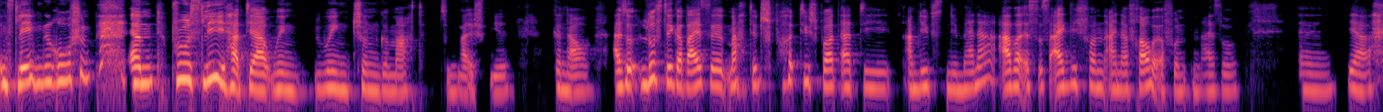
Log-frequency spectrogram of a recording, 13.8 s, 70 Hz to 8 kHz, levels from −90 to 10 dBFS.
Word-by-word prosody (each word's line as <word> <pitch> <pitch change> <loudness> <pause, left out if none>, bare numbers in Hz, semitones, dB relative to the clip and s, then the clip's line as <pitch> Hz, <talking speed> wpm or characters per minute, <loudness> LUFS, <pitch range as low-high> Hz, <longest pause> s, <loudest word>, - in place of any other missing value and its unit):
ins 225 -1 +4
Leben 235 +1 +7
gerufen. 265 +6 +2 0.4
Ähm, 235 +2 +7 0.2
Bruce 270 -1 +6
Lee 265 -1 +7
hat 210 - +3
ja 180 -3 +3
Wing 170 -3 -5
Wing 180 -1 -4
Chun 180 -2 -5
gemacht 165 0 -9
zum 165 - -14
Beispiel. 160 +1 -11 0.4
Genau. 170 -3 -6 0.2
Also, 200 +3 +3
lustigerweise 225 -4 +2
macht 215 +1 -5
den 220 - -4
Sport 265 +1 -6
die 250 - -3
Sportart 205 -4 -3
die 190 -1 -9
am 185 0 -4
liebsten 200 0 -7
die 180 - -7
Männer, 230 +11 -6
aber 205 +3 +3
es - - -7
ist 205 - -8
eigentlich 215 +4 -1
von 200 -2 -6
einer 180 0 -6
Frau 195 +3 0
erfunden. 170 -1 -11
Also, 170 0 -14 0.6
äh, 175 -1 -11 0.2
ja, 180 -3 -5
195 Hz, 165 wpm, -20 LUFS, 180-230 Hz, 0.6 s, Leben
